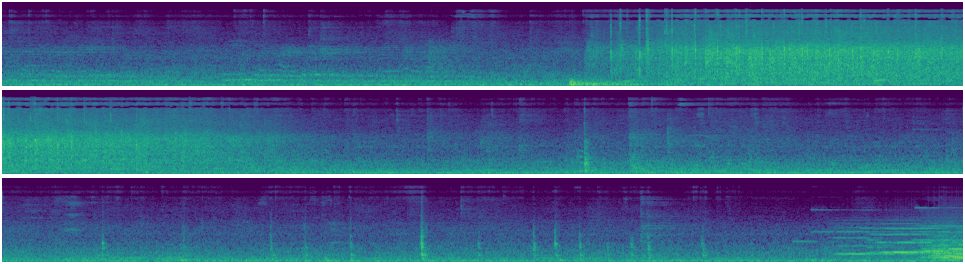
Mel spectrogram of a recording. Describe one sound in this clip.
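An audience murmurs in a large echoing hall.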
